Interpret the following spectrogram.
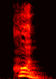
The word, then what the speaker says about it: could: we don't pronounce L L here is silent we say could directly could or we can say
